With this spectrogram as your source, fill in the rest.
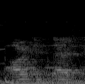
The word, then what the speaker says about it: ArtxFashion: the owner of drips how do you say the name fully like drips artifacts or art and fashion art and it's drips drips are extra so it's art and fashion combined we know these guys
